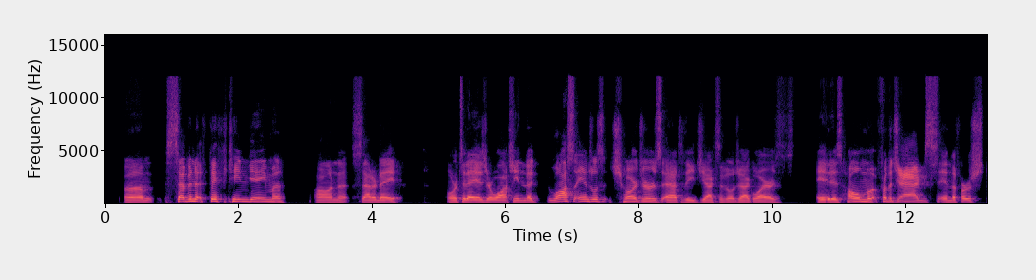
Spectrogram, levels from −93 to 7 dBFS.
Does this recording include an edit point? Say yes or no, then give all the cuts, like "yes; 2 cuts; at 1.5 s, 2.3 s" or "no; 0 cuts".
no; 0 cuts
